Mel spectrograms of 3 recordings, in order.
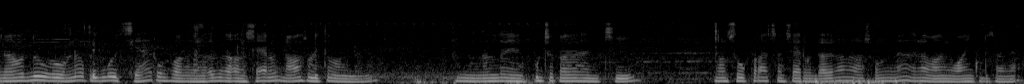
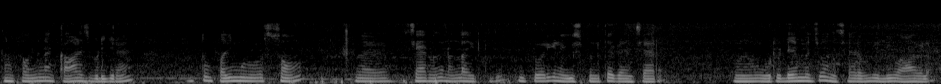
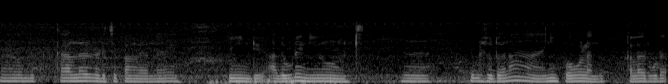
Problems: constant background noise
